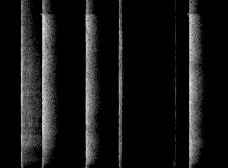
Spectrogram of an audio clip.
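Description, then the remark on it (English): Five sharp hand claps in an uneven rhythm, two quick ones, then spaced-out single claps, each with a short ringing tail and no talking. “I was clapping, and then I wait for you to go.”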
